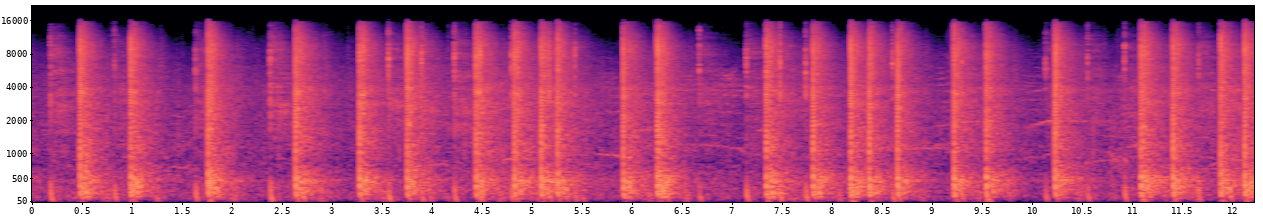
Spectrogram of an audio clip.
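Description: Multi-shot consumer firework cake firing a rapid volley of shells: sharp bangs in quick succession, about two or three a second, each trailing off briefly before the next.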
